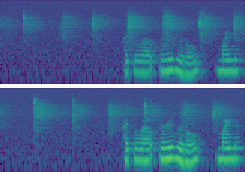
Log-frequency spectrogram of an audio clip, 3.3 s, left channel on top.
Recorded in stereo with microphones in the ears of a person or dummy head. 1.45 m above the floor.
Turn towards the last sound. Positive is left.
turn(degrees=-65)  # may be behind; listen again after turning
